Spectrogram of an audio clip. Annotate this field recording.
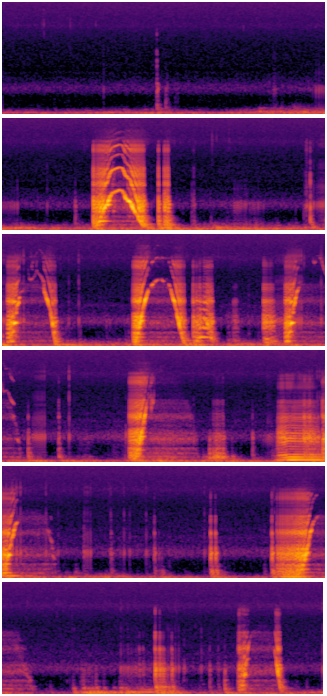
The contact mics are simple self made piezos, but using TritonAudio BigAmp Piezo pre-amplifiers, which are very effective. They reveal bass frequencies that previously I had no idea were there.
